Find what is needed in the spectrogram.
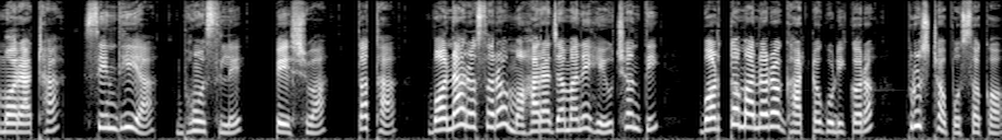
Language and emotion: Odia, neutral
